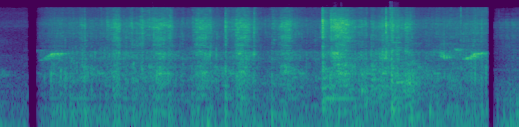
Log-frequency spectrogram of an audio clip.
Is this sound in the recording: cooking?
yes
